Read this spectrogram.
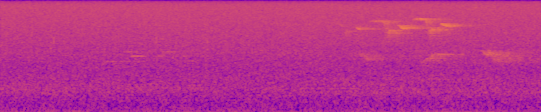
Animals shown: Hermit Thrush (Catharus guttatus), Blackburnian Warbler (Setophaga fusca), Scarlet Tanager (Piranga olivacea)

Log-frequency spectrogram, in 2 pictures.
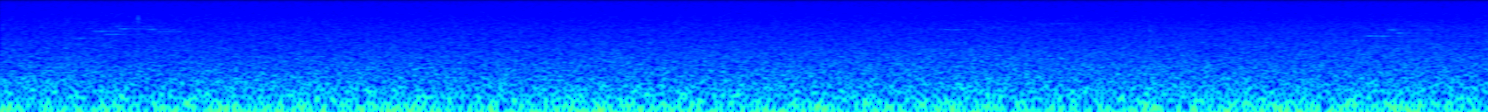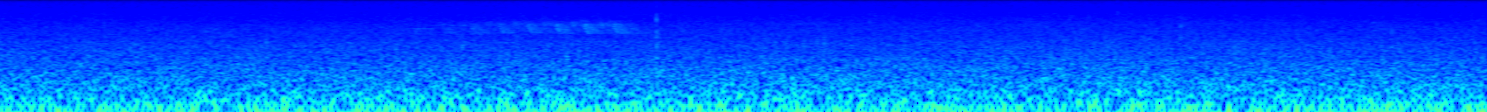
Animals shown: Hermit Thrush (Catharus guttatus), Ovenbird (Seiurus aurocapilla)

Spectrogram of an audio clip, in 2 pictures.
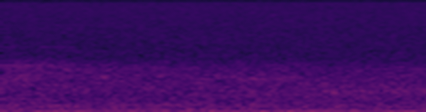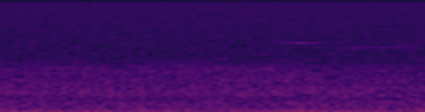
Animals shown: Black-capped Chickadee (Poecile atricapillus)

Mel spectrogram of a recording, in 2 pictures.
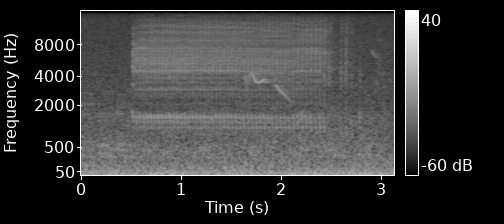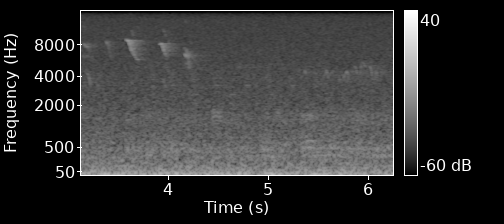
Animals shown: Magnolia Warbler (Setophaga magnolia), Red Squirrel (Tamiasciurus hudsonicus)

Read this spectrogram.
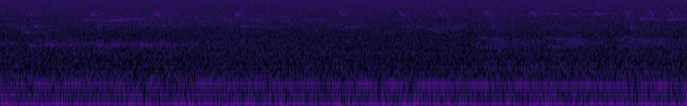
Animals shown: American Crow (Corvus brachyrhynchos), unknown mammal, Eastern Wood-Pewee (Contopus virens)

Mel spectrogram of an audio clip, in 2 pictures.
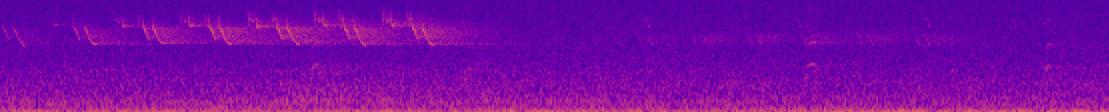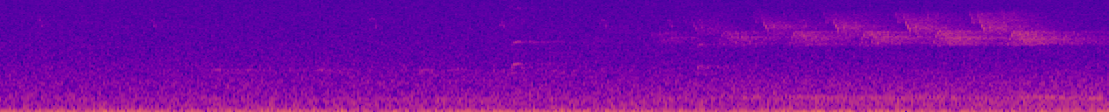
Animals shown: Ovenbird (Seiurus aurocapilla), American Crow (Corvus brachyrhynchos), Red Squirrel (Tamiasciurus hudsonicus)

